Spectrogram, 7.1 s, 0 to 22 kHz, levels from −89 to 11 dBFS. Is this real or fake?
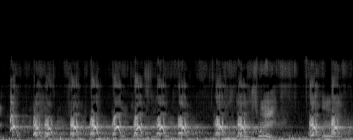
fake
